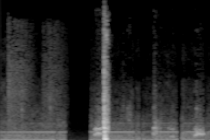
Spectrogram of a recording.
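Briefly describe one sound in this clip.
A wooden chest thumps open.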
